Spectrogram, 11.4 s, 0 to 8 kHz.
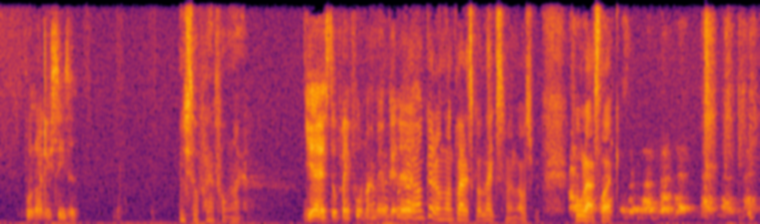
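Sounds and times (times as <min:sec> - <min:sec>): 
speech: 0:00.4 - 0:01.9, 0:02.7 - 0:03.8, 0:04.5 - 0:09.6
dog barking indoors: 0:08.5 - 0:11.3.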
